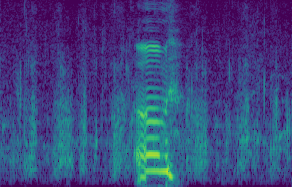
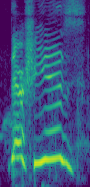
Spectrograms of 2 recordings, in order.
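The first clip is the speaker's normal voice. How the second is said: squeaky high voice. Acted. Greets little Ursula.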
